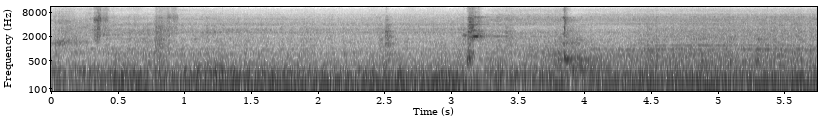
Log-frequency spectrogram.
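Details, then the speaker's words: 1959 AMC Rambler 3-speed automatic, sat 40 years, transmission found empty and refilled, warmed to operating temperature, before Seafoam Trans Tune: engine drones at high revs for long stretch before slow upshift into second; gunked transmission suspected. "All right, as you can see, shifting is really slow. I mean, you really got to get those RPMs up there just to get into second gear."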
